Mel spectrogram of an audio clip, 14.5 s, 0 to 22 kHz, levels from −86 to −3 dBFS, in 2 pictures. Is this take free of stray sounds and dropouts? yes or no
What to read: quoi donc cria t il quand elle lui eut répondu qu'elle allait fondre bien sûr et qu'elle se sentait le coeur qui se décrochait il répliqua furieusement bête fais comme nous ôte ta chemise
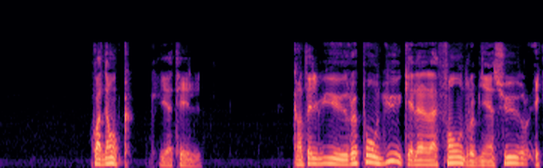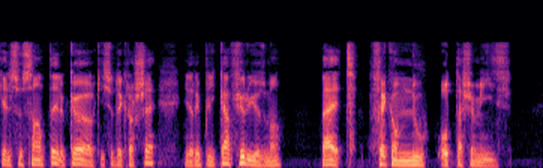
yes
